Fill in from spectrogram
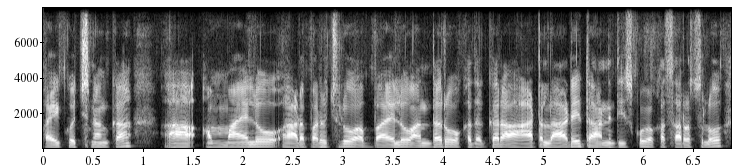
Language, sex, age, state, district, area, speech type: Telugu, male, 18-30, Telangana, Sangareddy, rural, spontaneous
